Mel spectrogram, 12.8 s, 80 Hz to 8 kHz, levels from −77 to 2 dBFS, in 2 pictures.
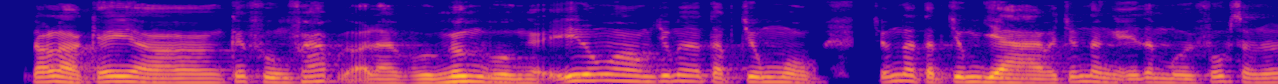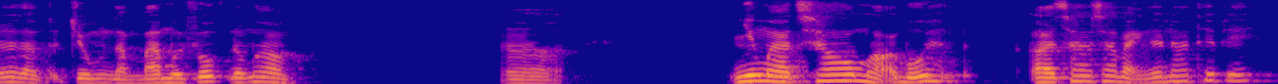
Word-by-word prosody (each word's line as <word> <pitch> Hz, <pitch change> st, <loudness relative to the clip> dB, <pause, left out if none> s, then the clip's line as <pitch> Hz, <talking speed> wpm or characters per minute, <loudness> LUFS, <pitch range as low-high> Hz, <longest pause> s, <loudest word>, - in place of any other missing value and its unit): Đó 165 Hz, +1 st, +2 dB
là 165 Hz, -5 st, +5 dB
cái, 180 Hz, +2 st, +5 dB
à, 145 Hz, -2 st, +1 dB
cái 180 Hz, -, 0 dB
phương 155 Hz, -2 st, 0 dB
pháp, 185 Hz, +4 st, -3 dB
gọi -, -, -3 dB
là, 130 Hz, -1 st, -1 dB
vừa 130 Hz, +2 st, 0 dB
ngưng 180 Hz, +4 st, +7 dB
vừa 145 Hz, -2 st, +2 dB
nghỉ, 135 Hz, +8 st, +2 dB
đúng 215 Hz, 0 st, +4 dB
hông? 195 Hz, -4 st, 0 dB
Chúng 195 Hz, +1 st, +1 dB
ta 190 Hz, -2 st, 0 dB
tập 155 Hz, -, -2 dB
trung 170 Hz, -1 st, +1 dB
một 140 Hz, -5 st, -2 dB, 0.3 s
chúng 185 Hz, +5 st, -3 dB
ta 200 Hz, -, +2 dB
tập -, -, -2 dB
trung 170 Hz, 0 st, +4 dB
dài 140 Hz, -4 st, +4 dB
và 130 Hz, -, -3 dB
chúng 175 Hz, +7 st, -3 dB
ta 175 Hz, -, 0 dB
nghỉ 135 Hz, -3 st, -3 dB
tầm 150 Hz, -3 st, -3 dB
10 135 Hz, -1 st, -1 dB
phút 180 Hz, +7 st, -4 dB
xong 155 Hz, -4 st, -5 dB
chúng 150 Hz, +2 st, -2 dB
ta 170 Hz, -, -3 dB
tập -, -, -8 dB
tập -, -, -14 dB
trung 140 Hz, -1 st, -5 dB
tầm 125 Hz, -1 st, -7 dB
30 145 Hz, +1 st, -1 dB
phút, 180 Hz, +1 st, -1 dB
đúng 155 Hz, +2 st, -3 dB
hông? 155 Hz, -4 st, -3 dB, 1.0 s
Ờ. 125 Hz, -2 st, -10 dB, 0.8 s
Nhưng 195 Hz, +4 st, +5 dB
mà 175 Hz, -3 st, +3 dB
sau 205 Hz, +4 st, +1 dB
mỗi 180 Hz, -5 st, -1 dB
buổi 175 Hz, +4 st, +2 dB
h -, -, -6 dB, 0.4 s
ờ, 160 Hz, 0 st, +1 dB
sao 190 Hz, +4 st, -1 dB
sao? 190 Hz, -1 st, -4 dB
Bạn 145 Hz, -4 st, -4 dB
cứ 165 Hz, -, -3 dB
nói 190 Hz, +1 st, -5 dB
tiếp 220 Hz, -, -6 dB
đi! 210 Hz, 0 st, -6 dB
165 Hz, 270 wpm, -22 LUFS, 145-185 Hz, 1.0 s, ngưng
